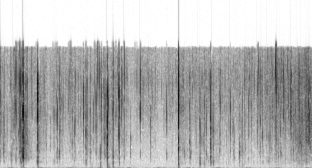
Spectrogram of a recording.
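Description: Long nails tap and scratch across a white plastic poly mailer envelope with a box inside, crinkling the plastic. Sharp, bright clicks and crackles stand out over a steady, soft rustle, with the loudest snaps near the start and just past the middle.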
